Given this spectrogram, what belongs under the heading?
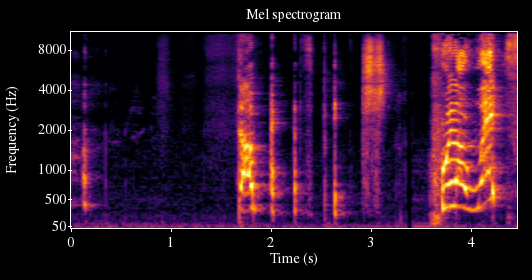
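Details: Staged comedic skit of a friend sneezing while hiding from a serial killer: a loud, drawn-out sneeze with a vocal wail, preceded by quiet whispered sounds.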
